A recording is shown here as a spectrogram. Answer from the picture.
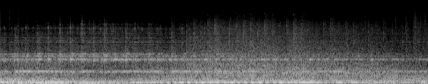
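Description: Film background-score cue: a dense low rumble that flickers steadily, under high tones held without a break.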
